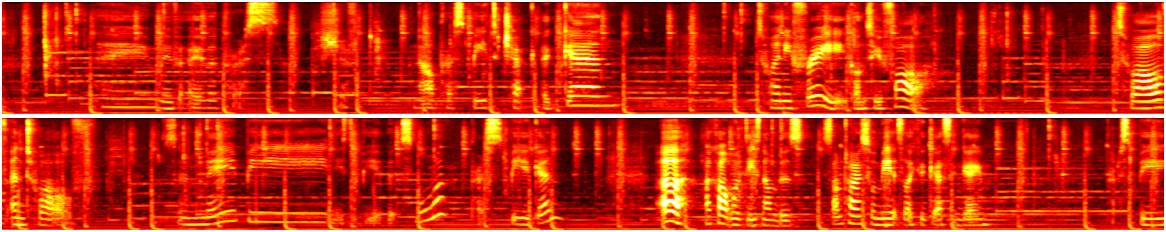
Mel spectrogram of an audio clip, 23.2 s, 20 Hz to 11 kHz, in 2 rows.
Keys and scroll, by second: 0.4 a, 4.6 b, 8.5 ctrl+z, 9.8 ctrl+z, 13.5 a, 16.8 b, 19.0 a.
